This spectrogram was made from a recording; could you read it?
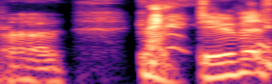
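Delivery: put-on mumbled delivery. Retelling how a movie character says it while walking away: imitating a mumble. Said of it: "He just mumbles like".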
